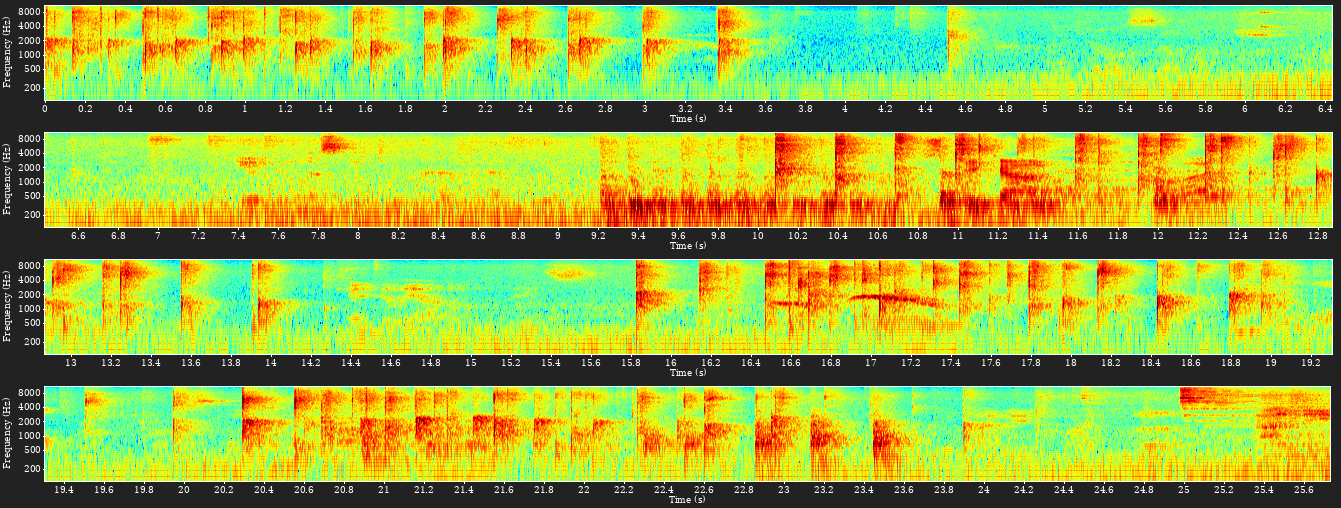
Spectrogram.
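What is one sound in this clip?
Drums and cymbals play a lively beat.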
